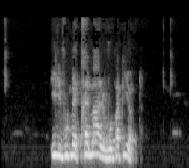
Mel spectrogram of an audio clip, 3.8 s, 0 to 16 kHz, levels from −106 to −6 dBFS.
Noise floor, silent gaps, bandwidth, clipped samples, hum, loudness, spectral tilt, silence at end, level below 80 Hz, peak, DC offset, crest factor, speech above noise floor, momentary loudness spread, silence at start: -80 dBFS; none; 11.5 kHz; under 0.1%; none; -23 LUFS; -8.5 dB/octave; 1.05 s; -70 dBFS; -8 dBFS; under 0.1%; 16 dB; 58 dB; 6 LU; 1 s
